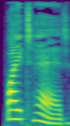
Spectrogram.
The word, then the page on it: white-haired: anglais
